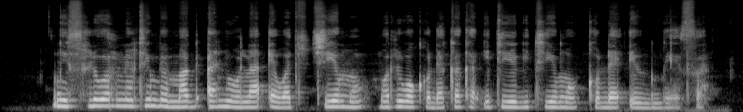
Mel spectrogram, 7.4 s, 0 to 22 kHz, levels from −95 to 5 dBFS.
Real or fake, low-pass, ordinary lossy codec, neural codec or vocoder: fake; none; none; codec, 44.1 kHz, 7.8 kbps, Pupu-Codec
